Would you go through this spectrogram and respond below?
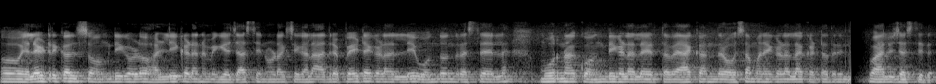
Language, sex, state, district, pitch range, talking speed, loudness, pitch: Kannada, male, Karnataka, Shimoga, 120-130 Hz, 155 wpm, -20 LUFS, 120 Hz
